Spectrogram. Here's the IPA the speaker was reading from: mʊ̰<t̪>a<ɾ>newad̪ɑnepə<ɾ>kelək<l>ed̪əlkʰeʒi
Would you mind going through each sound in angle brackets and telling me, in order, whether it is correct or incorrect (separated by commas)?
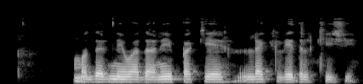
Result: incorrect, correct, incorrect, correct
